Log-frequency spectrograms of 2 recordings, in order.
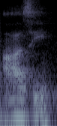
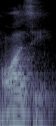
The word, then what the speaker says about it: Aussie: calling him Ozzy because we pronounce it O-Z-Z-Y, like Ozzy and Harriet, Ozzy Nelson, Ozzy Osbourne, when really he's named Ozzy due to his being an Australian Shepherd. So really we should be saying Aussie.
